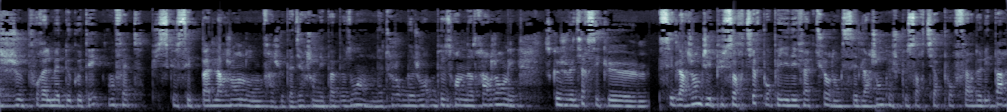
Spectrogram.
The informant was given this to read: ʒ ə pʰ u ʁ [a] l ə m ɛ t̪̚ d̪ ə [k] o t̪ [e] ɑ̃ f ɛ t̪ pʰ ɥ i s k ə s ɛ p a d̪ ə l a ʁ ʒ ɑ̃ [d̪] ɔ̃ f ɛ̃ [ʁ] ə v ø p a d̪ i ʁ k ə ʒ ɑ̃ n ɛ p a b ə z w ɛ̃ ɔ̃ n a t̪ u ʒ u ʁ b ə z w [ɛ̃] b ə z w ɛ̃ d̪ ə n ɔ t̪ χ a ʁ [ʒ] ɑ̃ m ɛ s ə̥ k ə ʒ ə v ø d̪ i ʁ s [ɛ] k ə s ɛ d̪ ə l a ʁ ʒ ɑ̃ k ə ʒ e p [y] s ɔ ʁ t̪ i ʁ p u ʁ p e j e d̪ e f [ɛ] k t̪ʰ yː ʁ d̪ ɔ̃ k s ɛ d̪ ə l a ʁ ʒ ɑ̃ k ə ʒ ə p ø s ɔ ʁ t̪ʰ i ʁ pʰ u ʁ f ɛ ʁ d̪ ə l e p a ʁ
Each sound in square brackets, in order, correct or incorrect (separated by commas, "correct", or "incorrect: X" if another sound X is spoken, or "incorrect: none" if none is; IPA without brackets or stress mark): incorrect: ɛ, correct, correct, correct, incorrect: ʒ, correct, correct, correct, correct, incorrect: a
